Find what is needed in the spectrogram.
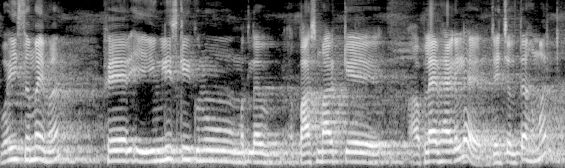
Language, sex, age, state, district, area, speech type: Maithili, male, 18-30, Bihar, Supaul, urban, spontaneous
